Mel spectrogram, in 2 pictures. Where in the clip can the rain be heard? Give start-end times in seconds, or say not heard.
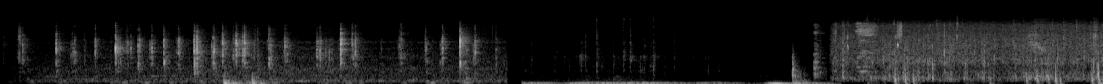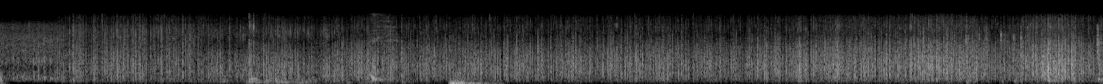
8.3-22.0.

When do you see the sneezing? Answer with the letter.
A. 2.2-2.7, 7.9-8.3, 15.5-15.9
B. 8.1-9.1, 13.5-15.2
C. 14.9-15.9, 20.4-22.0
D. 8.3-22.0
B.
